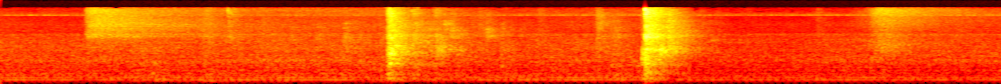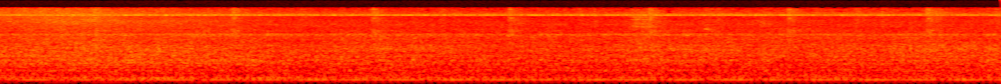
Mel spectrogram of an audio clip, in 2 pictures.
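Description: TransBus Dart SLF bus's diesel engine running steadily with the bus under way, heard from inside the cabin. Two sharp knocks a little over a second apart about two seconds in are the loudest sounds, with two short faint hisses, one near the start and one after the knocks.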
